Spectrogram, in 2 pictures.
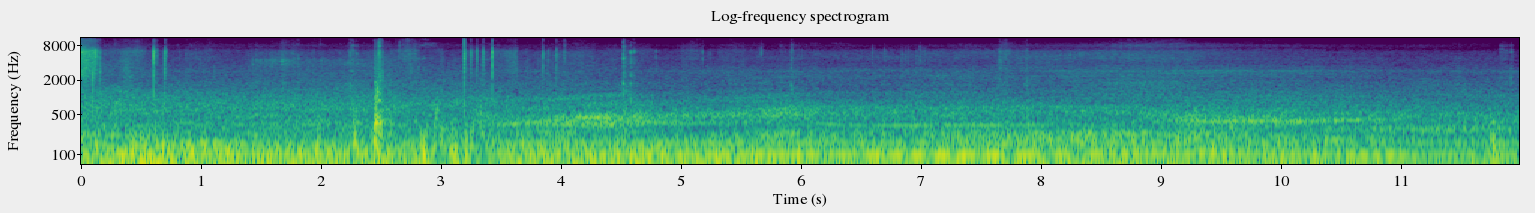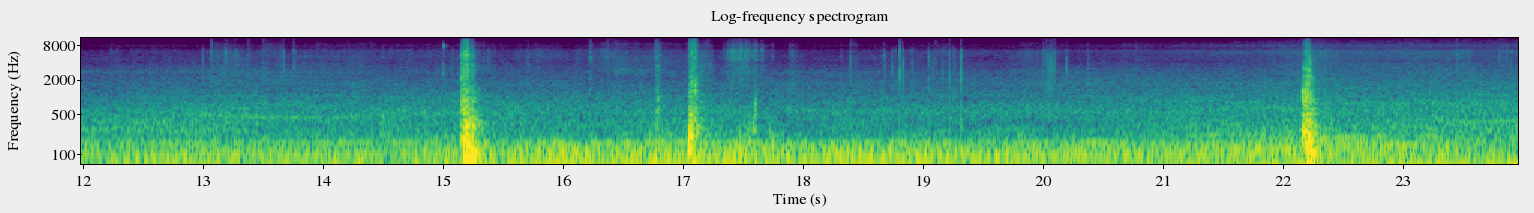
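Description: A vehicle engine idling steadily. A car door shuts with a loud thump about two-thirds of the way through and again near the end, with a lighter knock in between.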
